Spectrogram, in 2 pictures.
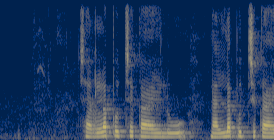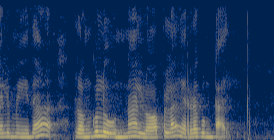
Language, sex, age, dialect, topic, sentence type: Telugu, female, 36-40, Utterandhra, agriculture, statement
